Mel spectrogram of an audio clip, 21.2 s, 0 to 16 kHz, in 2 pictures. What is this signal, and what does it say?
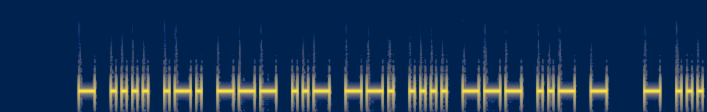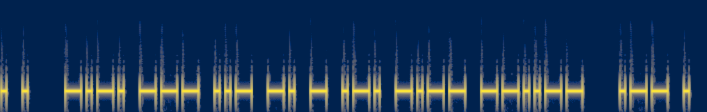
Morse code, heard as a keyed tone, about 15 wpm, 700 Hz. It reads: THROUGHOUT THE COUNTRY, WE
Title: Sentences from Top 1000 Words - Review Part 5 - 15wpm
